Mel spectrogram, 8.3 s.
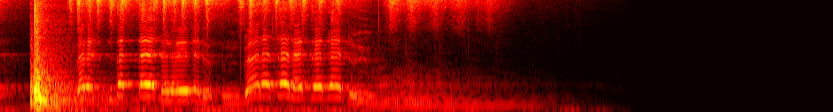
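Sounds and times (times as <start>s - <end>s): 
mariachi orchestra playing: 0.3s - 5.3s.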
